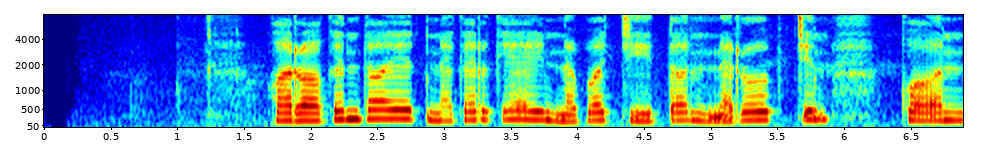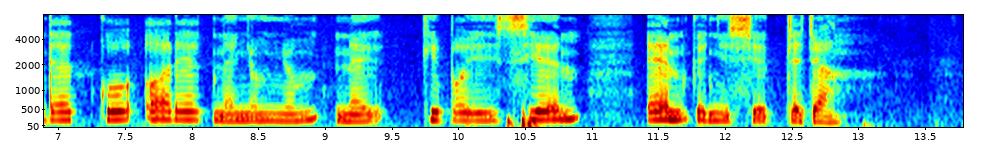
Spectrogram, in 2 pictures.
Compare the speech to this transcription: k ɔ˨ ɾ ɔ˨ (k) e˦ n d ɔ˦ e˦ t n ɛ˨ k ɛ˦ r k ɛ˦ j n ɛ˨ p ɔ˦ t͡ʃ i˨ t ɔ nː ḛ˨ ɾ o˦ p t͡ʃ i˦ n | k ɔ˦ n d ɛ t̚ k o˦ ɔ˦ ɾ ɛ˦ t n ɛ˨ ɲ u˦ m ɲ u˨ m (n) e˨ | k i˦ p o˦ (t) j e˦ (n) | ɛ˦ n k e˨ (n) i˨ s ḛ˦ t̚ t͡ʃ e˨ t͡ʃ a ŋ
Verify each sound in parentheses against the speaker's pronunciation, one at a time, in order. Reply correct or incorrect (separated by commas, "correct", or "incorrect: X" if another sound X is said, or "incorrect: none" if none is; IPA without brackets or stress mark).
correct, correct, incorrect: s, correct, incorrect: ɲ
